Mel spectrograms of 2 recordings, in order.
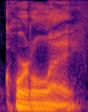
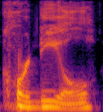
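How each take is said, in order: First: The name is said like Coeur d'Alene. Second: The name is said like Cordele. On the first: An outsider said it this way. The speaker calls it wrong. "she on the campaign trail would call it Coeur d'Alene" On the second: This is how the town's name is said. The speaker calls it right. "it was called Cordele"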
